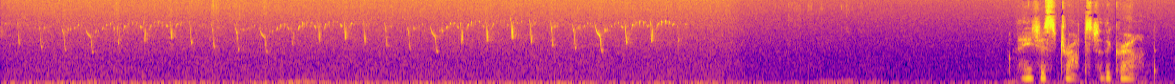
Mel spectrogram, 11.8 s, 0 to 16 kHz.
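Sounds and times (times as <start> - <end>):
male bird chirping during descending courtship display flight: 0.0 - 7.1
hiss: 0.0 - 11.7
speech: 10.3 - 11.6.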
